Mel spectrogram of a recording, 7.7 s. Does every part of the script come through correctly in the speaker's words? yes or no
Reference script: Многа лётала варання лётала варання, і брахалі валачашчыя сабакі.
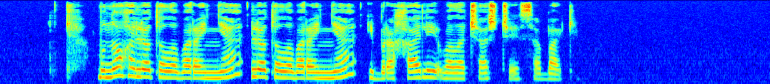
yes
